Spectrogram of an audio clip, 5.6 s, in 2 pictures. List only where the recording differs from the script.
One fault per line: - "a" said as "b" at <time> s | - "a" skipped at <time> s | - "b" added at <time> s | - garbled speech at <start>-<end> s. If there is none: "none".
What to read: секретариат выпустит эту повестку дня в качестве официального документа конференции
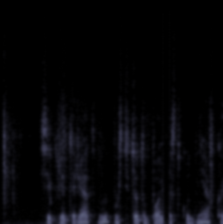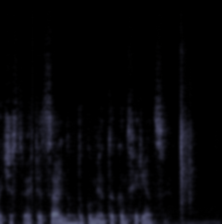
none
